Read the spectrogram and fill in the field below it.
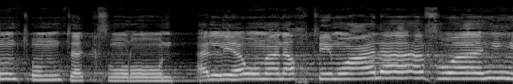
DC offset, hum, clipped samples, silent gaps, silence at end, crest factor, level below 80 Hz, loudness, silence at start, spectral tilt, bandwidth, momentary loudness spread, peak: under 0.1%; none; under 0.1%; none; 0 s; 16 dB; -70 dBFS; -18 LUFS; 0 s; -4 dB/octave; 15.5 kHz; 8 LU; -4 dBFS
